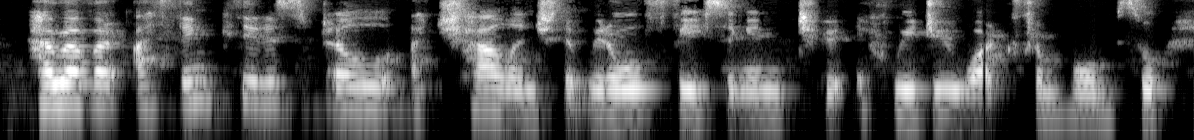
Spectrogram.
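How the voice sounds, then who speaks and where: With a Scottish accent, a woman of medium pitch talks at a moderate pace with fairly even intonation and hardly any pauses. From Scotland. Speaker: business panelist. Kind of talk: panel discussion.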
